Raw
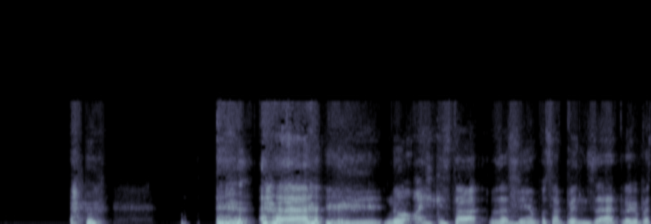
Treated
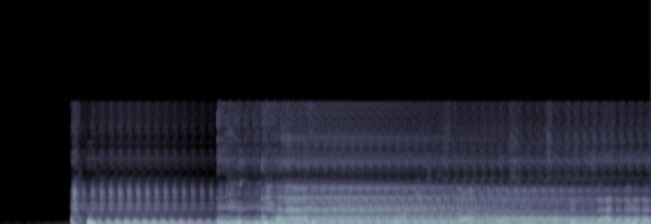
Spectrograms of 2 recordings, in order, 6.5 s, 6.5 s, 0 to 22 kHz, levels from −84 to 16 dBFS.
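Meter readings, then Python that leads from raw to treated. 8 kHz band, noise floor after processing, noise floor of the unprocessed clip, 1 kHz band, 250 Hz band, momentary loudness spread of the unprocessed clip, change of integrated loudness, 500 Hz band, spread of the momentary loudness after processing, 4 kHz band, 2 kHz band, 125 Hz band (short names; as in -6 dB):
0.0 dB, -69 dBFS, -75 dBFS, -1.0 dB, 0.0 dB, 11 LU, -1.0 dB, -0.5 dB, 7 LU, +0.5 dB, -0.5 dB, +1.0 dB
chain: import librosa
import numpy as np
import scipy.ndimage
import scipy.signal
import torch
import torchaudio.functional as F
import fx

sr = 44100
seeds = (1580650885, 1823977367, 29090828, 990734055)

y = fx.echo_swell(x, sr, ms=91, loudest=5, wet_db=-6.0)
y = fx.rider(y, sr, range_db=4, speed_s=2.0)
y = F.gain(torch.from_numpy(y), -4.5).numpy()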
